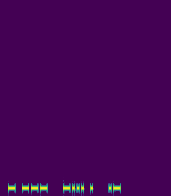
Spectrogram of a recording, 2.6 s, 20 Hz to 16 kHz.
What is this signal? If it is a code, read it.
Morse code, heard as a keyed tone, about 42 wpm, 700 Hz. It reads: TO BE A
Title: Speed-Racing - Sets of 5 Words 35wpm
